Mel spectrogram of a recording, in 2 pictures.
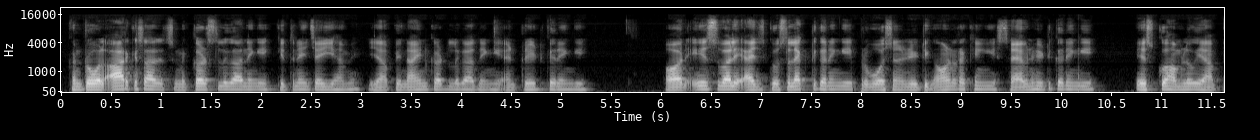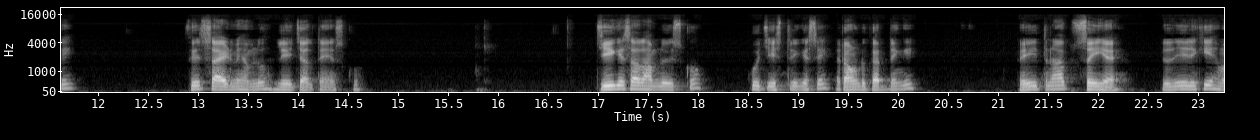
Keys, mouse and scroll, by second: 0.6 ctrl+r, 3.4-5.0 drag, 5.4-5.8 middle drag, 6.5 click, 9.5 KP_7, 11.5 middle click, 13.1 click, 15.8 KP_7, 17.2 g, 22.3-23.2 middle drag.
